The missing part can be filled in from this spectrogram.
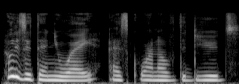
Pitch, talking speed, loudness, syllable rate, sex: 210 Hz, 225 wpm, -16 LUFS, 6.2 syllables/s, female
